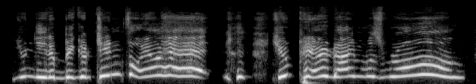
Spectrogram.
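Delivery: high, loud shouting with bursts of laughter; loud, high-pitched taunting of the doubters; gleeful shouted rant. Real, not acted. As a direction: shout it way up high, half cracking up.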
